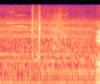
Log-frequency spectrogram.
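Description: Boat engine idling with a steady low hum, with two brief sharp sounds about three-quarters of a second in.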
